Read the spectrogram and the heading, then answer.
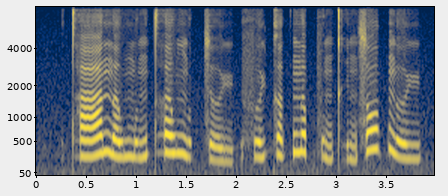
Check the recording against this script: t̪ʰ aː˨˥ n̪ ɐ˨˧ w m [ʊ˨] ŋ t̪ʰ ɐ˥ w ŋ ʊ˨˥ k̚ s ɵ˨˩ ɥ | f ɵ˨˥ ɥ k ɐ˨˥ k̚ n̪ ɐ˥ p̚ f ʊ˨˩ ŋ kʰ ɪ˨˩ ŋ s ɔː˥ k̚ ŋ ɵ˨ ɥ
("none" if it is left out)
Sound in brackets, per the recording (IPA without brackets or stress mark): ʊ˨˥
